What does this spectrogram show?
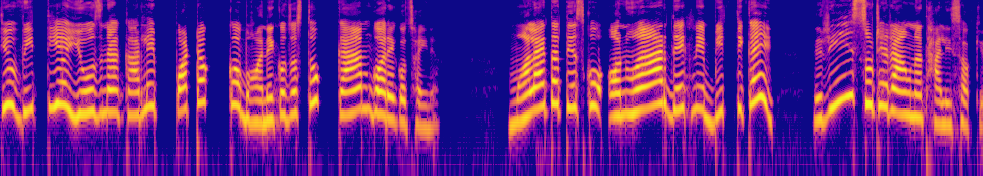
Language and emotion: Nepali, angry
